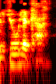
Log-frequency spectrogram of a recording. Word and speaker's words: julekat: correct pronunciation. It would be jólaköttur or julekat.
